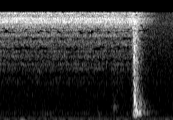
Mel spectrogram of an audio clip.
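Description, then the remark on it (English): An automatic door, opened by pressing a button, runs with a steady, faint hiss, then closes after a few seconds with one short, dull thud just before the end. No one speaks. “So the door opens, and then after a few seconds, gives you time to walk through, and then it closes.”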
